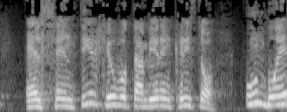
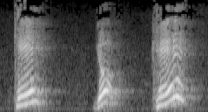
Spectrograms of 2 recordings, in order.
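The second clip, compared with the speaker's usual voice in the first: higher, startled short questions; mock shocked; 6 semitones higher, much slower than usual. Servant Agar told to sleep with master, mock shocked. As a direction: jump up in disbelief.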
